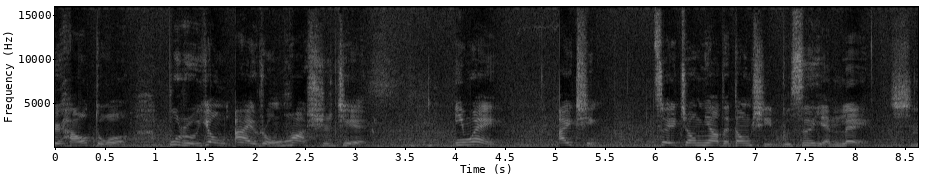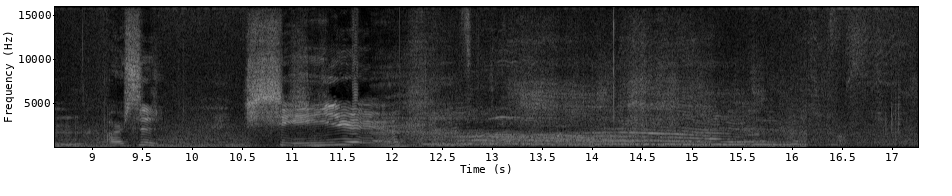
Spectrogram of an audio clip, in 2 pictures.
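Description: A woman sings in a high, wavering voice.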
